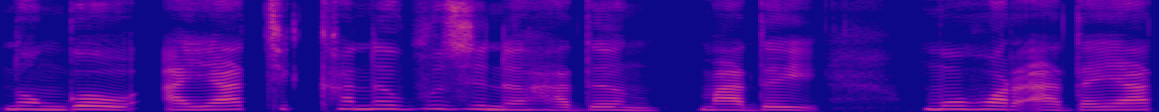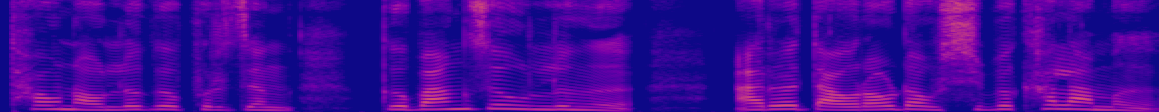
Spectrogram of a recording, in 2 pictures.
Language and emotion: Bodo, neutral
